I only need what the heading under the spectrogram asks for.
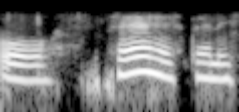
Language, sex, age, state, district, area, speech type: Santali, female, 18-30, West Bengal, Purulia, rural, conversation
